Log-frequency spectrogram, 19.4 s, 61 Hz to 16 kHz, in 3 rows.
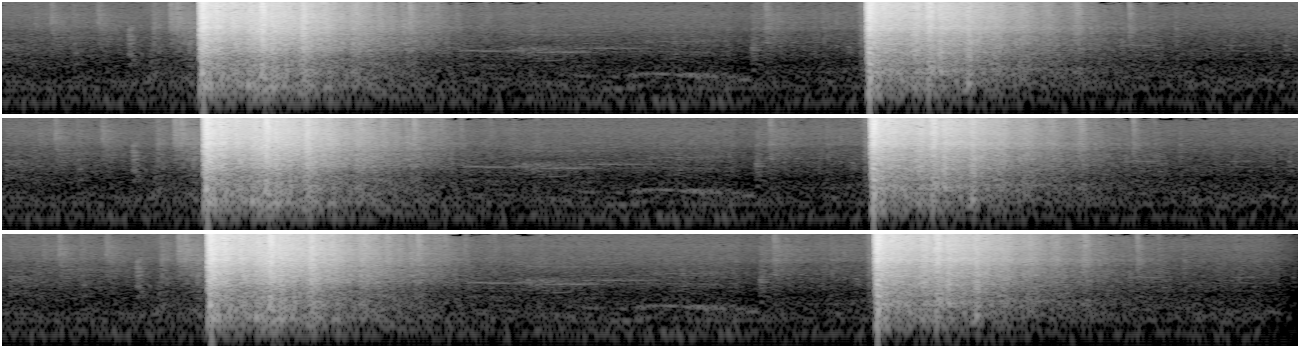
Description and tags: Metal light dropping into medium bin x6
Light gauge metal frames dropping onto scrap pile
Factory, Industrial, Metalwork, Metal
